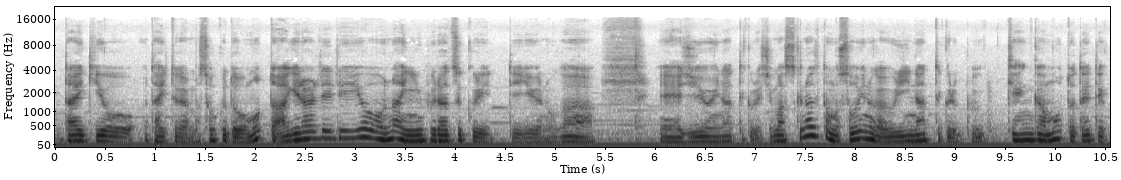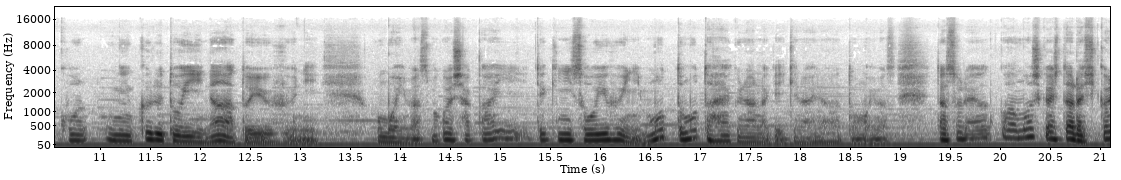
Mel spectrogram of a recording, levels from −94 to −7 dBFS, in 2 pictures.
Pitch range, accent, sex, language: 100-140 Hz, native, male, Japanese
